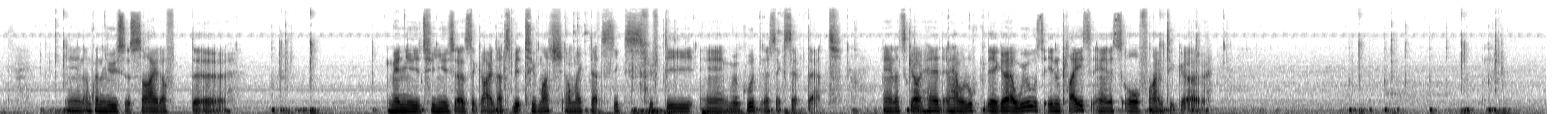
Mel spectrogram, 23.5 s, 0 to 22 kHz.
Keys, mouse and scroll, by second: 1.2-4.3 shift+middle drag, 6.6 shift+middle click, 8.7 click, 9.7 KP_6, 11.7 click, 12.9-13.4 scroll up 1, 13.4-17.5 middle drag, 17.8 shift+middle click, 18.3-20.5 middle drag, 20.7 shift+middle click, 21.9 scroll down 1, 22.2 shift+middle click.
